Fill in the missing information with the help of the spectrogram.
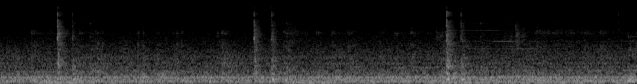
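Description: Skill slot machine spinning against a steady room hum, with a sharp click about every two seconds.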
